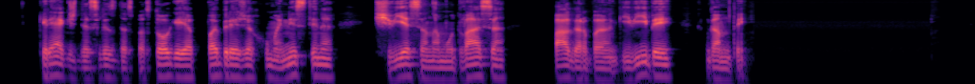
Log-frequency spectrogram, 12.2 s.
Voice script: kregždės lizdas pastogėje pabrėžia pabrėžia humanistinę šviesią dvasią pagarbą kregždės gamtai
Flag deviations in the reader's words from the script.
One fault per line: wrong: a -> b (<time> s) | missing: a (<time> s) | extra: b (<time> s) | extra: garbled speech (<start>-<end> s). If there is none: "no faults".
missing: pabrėžia (3.2 s)
extra: namų (5.5 s)
wrong: kregždės -> gyvybei (7.8 s)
